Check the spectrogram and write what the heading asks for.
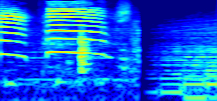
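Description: Orange rubber squeaky toy squeezed twice, giving two high-pitched squeaks of about half a second each. About a second and a half in, electronic dance music cuts in.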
